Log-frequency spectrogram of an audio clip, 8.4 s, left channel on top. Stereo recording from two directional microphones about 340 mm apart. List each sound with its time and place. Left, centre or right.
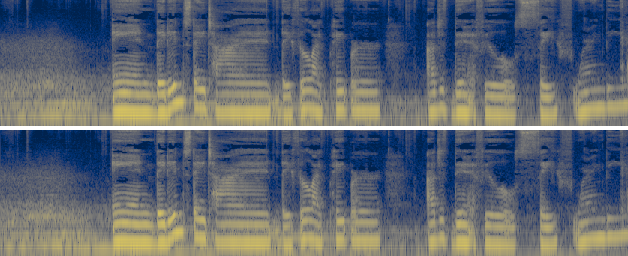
1.5 s speech: centre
